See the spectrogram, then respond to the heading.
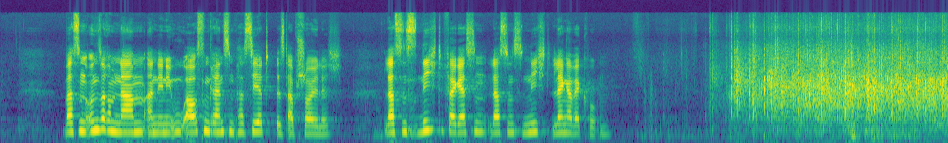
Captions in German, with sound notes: Was in unserem Namen an den EU-Außen- grenzen passiert, ist abscheulich. Lasst uns nicht vergessen. Lasst uns nicht länger weggucken. [Applaus]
